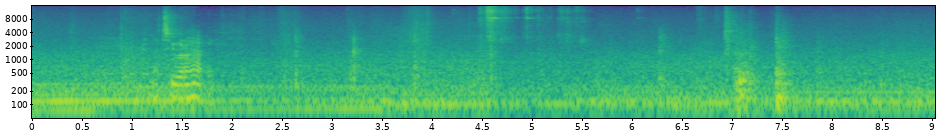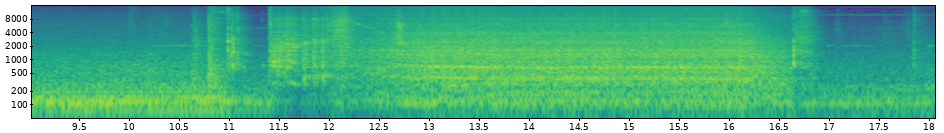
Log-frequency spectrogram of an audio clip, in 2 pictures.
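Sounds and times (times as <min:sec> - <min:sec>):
car engine cranking and starting: 0:11.0 - 0:17.0.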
